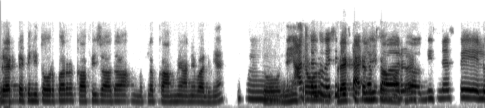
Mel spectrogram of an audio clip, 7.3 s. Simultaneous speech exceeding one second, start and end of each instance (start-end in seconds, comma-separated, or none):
3.9-6.0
